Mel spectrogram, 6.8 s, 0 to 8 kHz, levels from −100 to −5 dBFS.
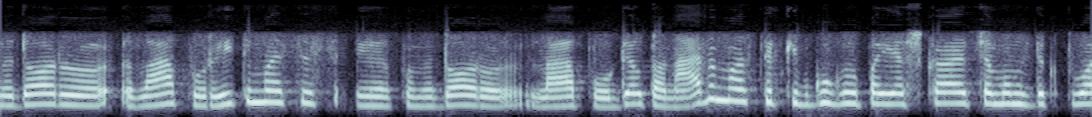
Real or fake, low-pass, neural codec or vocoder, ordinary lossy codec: real; 7.2 kHz; none; AAC, 32 kbps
